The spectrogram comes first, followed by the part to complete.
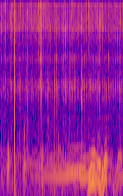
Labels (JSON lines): {"label": "biophony, cascading saw", "recorder": "HydroMoth"}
